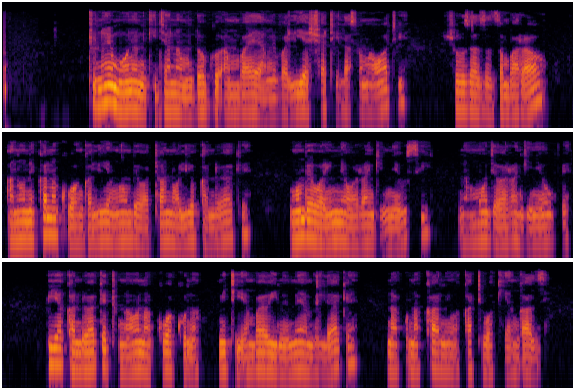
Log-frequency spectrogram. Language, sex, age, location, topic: Swahili, male, 18-24, Kisumu, agriculture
